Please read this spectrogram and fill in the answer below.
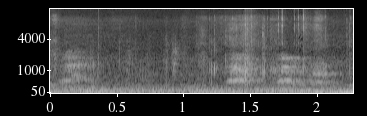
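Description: Two short, faint whines from an animal, near the start and about one and a half seconds in, over a steady electrical hum.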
